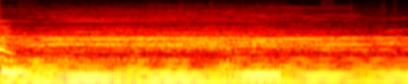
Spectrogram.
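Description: Instrumental hip-hop beat playing through the stage PA at a live show: long, deep held bass notes that change pitch three times, under sustained higher synth tones, with no rapping.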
